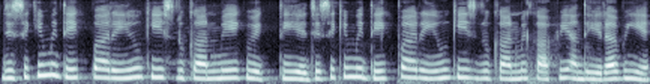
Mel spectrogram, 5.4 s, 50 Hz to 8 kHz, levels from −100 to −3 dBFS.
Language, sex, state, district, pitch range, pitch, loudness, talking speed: Hindi, female, Delhi, New Delhi, 255-300 Hz, 275 Hz, -14 LUFS, 320 wpm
